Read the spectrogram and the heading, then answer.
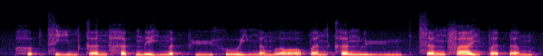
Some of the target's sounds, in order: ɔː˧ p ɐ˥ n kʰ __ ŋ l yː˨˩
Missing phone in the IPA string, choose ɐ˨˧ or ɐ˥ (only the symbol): ɐ˥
